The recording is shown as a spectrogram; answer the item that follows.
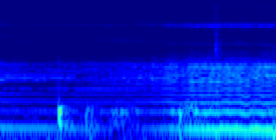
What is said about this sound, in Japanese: ちょっと途中でマイク掴んだんでタッチノイズ入ってたかと思うんですけども、えっ、ー、と、音がだいぶ違ったのが分かったと思います。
